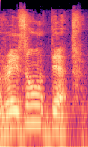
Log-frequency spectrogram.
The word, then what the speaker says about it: raison d'être: A raison d'être.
